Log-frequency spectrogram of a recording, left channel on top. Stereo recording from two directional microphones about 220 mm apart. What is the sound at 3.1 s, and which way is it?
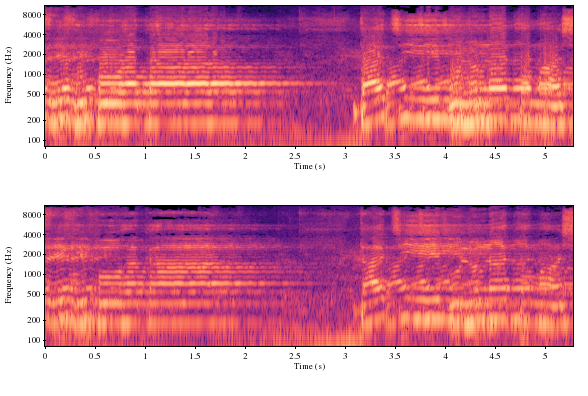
A man's voice, 25° left (ahead or behind).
